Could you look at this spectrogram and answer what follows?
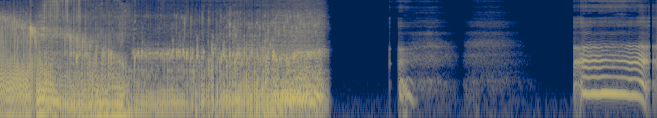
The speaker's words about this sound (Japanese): はいはい、お母さんおならしました。さっきの匂いもお母さんのすかしです。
